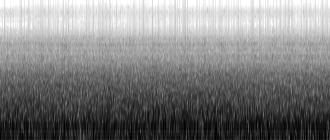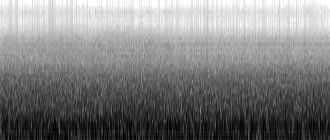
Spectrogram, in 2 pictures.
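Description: Tyres roll on the road with a steady rumble.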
